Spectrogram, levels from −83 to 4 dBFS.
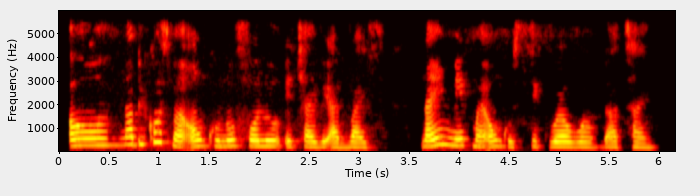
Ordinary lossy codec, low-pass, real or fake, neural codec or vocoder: none; 5.4 kHz; real; none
